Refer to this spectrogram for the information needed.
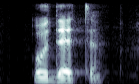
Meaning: a female given name
- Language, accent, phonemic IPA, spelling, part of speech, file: French, France, /ɔ.dɛt/, Odette, proper noun, LL-Q150 (fra)-Odette.wav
